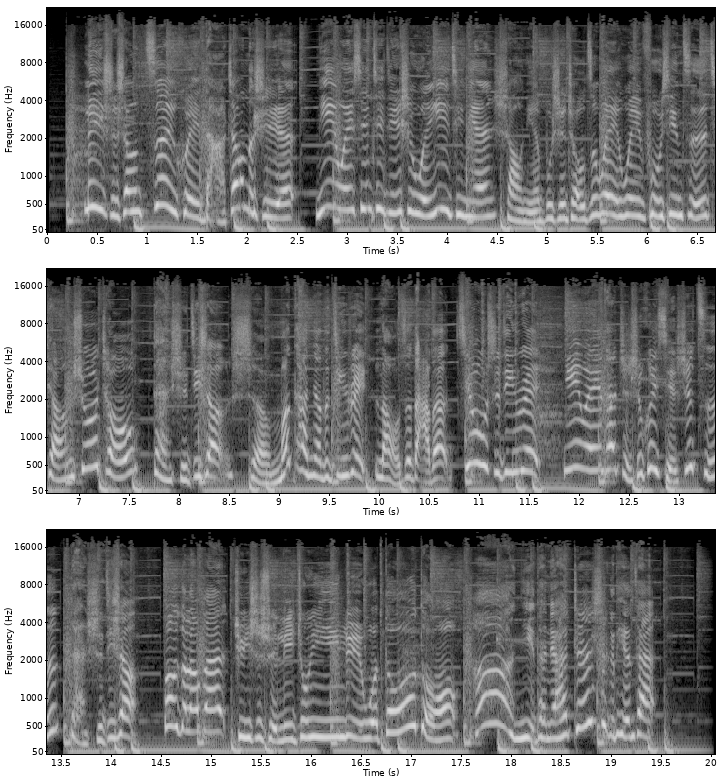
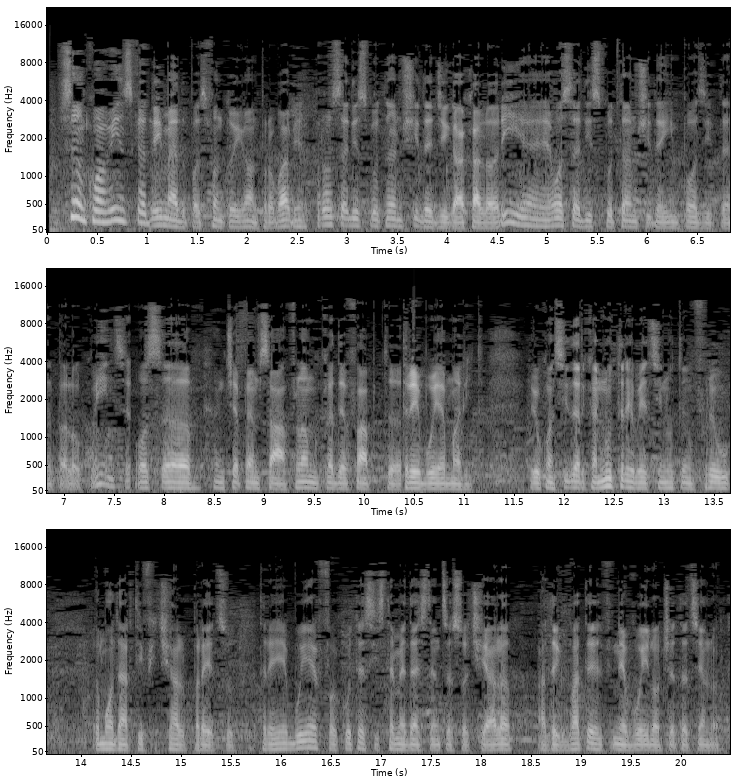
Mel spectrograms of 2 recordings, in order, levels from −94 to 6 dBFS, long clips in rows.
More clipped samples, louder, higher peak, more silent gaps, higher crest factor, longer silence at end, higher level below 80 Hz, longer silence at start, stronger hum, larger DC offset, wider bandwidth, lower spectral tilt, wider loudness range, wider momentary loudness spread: neither; first, -15 LUFS vs -24 LUFS; about the same, 0 dBFS vs 0 dBFS; neither; second, 14 dB vs 24 dB; about the same, 0.1 s vs 0 s; first, -28 dBFS vs -46 dBFS; first, 0.2 s vs 0 s; neither; neither; first, 19.5 kHz vs 13 kHz; about the same, -4 dB/octave vs -5 dB/octave; about the same, 2 LU vs 4 LU; second, 5 LU vs 8 LU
